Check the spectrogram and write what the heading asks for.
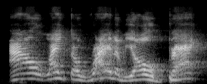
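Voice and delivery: high, loud insult; angry retort. Acted. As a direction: lash out at the old lady. Cousin snaps at Grandma.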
